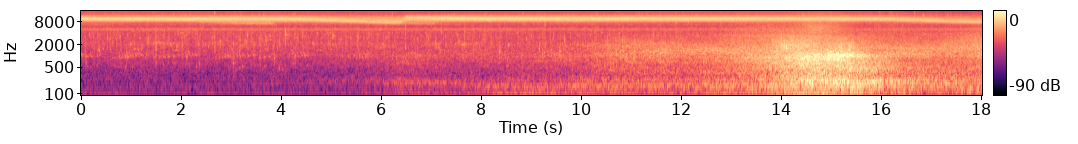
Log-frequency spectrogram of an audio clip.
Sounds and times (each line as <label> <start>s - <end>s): Stream 0.0s - 18.0s
Traffic Sound 6.1s - 18.0s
